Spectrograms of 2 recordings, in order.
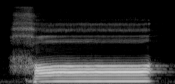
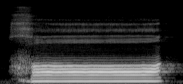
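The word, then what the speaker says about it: خ: খ হরফটির মাখরাজ হলো কন্ঠনালীর শেষ ভাগ হতে উচ্চারণ করতে হয়। কন্ঠনালীর শেষ ভাগ। আপনারা আমার সাথে বলুন খ আবার বলুন খ মাশআল্লাহ।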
